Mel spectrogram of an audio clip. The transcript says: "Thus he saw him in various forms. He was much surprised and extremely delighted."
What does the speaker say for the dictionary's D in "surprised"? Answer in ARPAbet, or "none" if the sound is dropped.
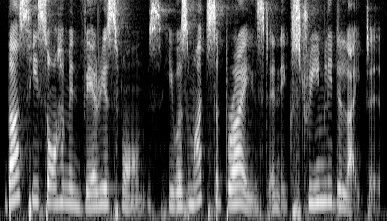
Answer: D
